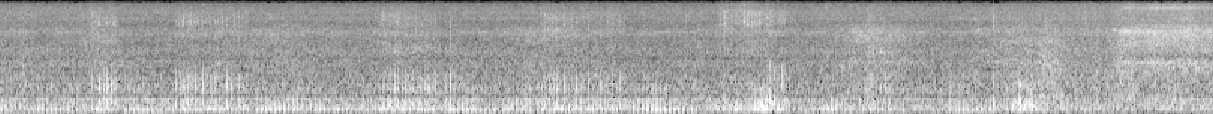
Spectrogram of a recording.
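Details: A happy domestic cat purring continuously, a dense low rumble with rhythmic breathing swells throughout, close and steady with no other sounds.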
